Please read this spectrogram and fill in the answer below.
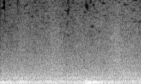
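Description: Steady rushing background noise of a room and its microphone, even throughout, with no distinct sound event.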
